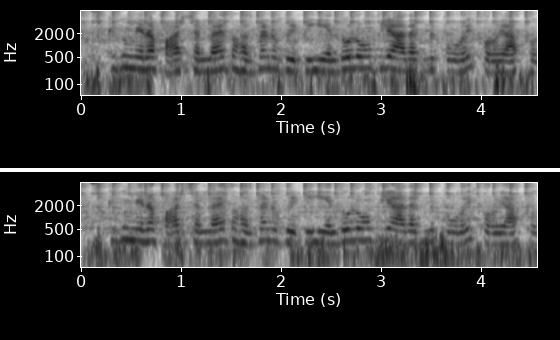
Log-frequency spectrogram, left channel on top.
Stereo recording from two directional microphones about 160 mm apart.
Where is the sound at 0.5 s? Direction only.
10° left (ahead or behind).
